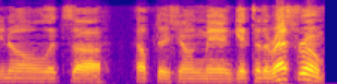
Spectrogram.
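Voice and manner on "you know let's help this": usual speaking voice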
